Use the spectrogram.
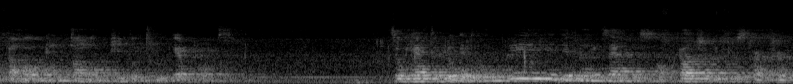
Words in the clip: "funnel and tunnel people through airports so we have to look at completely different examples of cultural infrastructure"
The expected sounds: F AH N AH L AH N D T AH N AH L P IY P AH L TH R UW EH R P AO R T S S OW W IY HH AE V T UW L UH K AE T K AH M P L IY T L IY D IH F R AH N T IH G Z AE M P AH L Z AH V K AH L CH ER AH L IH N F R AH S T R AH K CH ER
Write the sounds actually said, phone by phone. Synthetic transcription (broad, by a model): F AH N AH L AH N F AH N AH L P IY P AH L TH R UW EH R P AO R T S S OW W IY HH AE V T UW L UH K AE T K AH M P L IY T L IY D IH F R AH N T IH G Z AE M P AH L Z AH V K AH L CH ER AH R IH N F R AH S T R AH K CH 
